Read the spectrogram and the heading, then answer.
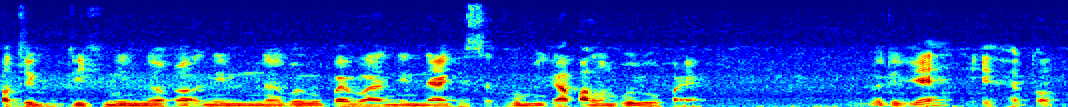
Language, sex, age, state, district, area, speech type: Assamese, male, 30-45, Assam, Morigaon, rural, spontaneous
